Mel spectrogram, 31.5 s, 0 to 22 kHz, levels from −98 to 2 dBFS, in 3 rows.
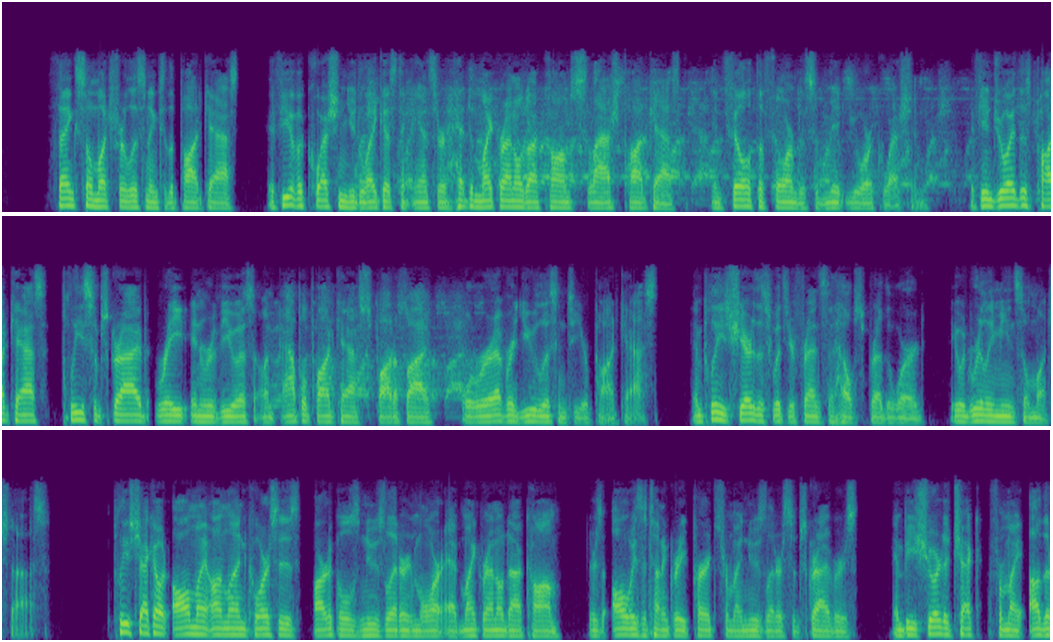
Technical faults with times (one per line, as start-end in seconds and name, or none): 3.49-10.51 feedback echo between two devices
13.16-15.37 feedback echo between two devices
